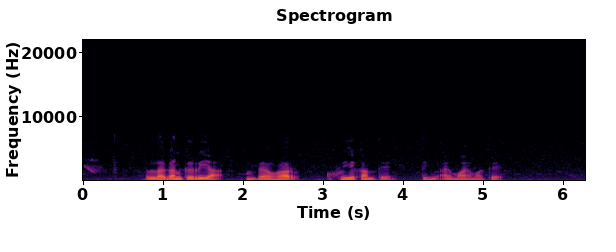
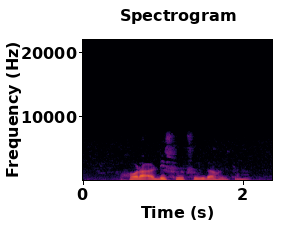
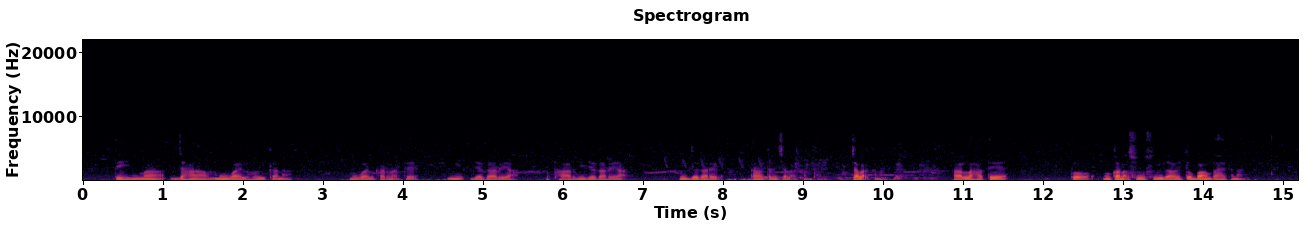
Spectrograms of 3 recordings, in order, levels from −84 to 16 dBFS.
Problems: background sounds at intervals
